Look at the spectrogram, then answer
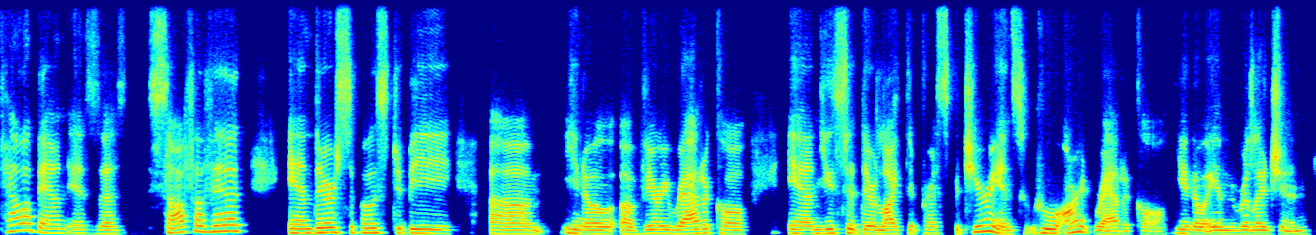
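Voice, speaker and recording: A woman from the class puts a question to the speaker. Her voice is fairly low, and she hesitates, filling the gaps with small words as she thinks. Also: a little slow. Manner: hesitant, with fillers. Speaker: class member asking a question. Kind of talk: casual question.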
